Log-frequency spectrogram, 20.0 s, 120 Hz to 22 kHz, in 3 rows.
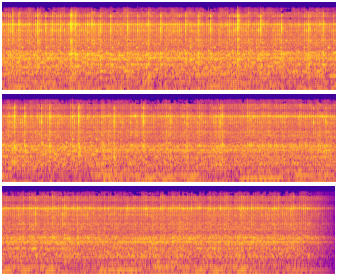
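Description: Thermoacoustic Stirling engine running with its 3D-printed bidirectional impulse turbine spinning: a faint mechanical rattle of irregular light clicks over a low steady hum. It fades out near the end.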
